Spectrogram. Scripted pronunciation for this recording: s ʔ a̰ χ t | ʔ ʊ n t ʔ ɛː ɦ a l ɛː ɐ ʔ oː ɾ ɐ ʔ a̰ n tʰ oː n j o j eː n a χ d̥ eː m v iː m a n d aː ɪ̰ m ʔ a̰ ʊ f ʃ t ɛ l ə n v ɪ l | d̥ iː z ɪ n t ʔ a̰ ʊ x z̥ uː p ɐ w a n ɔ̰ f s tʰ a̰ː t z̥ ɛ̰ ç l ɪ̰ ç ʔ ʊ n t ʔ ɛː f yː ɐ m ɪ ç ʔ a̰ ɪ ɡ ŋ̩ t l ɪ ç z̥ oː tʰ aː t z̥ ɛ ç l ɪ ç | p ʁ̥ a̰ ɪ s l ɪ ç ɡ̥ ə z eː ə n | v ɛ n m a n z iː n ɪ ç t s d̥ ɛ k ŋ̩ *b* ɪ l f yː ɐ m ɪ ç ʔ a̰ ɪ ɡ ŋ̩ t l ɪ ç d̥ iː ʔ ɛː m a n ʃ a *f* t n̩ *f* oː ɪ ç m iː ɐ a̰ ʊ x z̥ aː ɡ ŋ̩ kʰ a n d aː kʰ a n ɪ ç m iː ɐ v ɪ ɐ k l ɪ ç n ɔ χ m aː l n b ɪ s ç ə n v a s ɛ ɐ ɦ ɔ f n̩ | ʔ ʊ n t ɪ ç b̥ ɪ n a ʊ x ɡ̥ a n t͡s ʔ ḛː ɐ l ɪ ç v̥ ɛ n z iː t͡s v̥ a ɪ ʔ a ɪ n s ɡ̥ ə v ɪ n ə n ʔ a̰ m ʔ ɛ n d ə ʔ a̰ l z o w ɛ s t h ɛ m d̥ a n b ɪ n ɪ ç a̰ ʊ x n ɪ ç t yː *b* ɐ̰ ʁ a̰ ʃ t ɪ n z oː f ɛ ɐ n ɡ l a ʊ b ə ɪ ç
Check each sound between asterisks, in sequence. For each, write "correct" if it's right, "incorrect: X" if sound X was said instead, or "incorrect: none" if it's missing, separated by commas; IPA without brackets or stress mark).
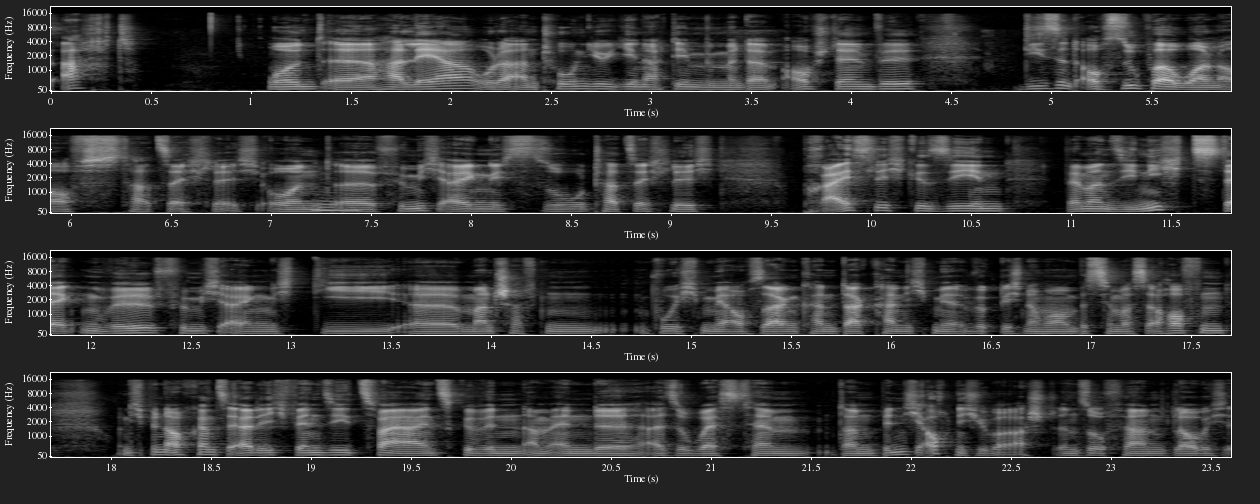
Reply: incorrect: v, correct, incorrect: v, correct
